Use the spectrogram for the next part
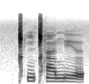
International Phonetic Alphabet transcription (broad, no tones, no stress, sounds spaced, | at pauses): ǁʰ ĩ ǁʰ ã ə̯ ŋ ɪ ə̯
